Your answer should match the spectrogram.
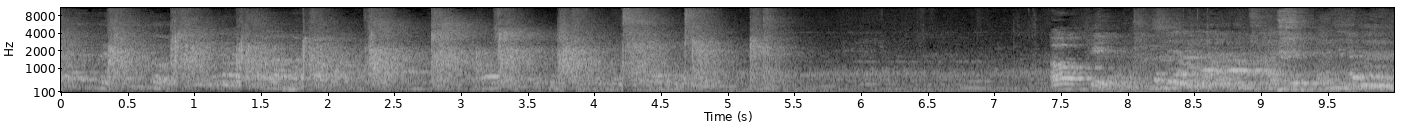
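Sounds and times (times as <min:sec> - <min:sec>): group clapping in unison: 0:00.0 - 0:05.5.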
